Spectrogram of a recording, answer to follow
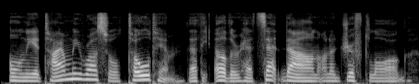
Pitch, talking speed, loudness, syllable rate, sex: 170 Hz, 230 wpm, -18 LUFS, 5.4 syllables/s, female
